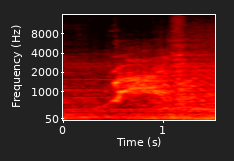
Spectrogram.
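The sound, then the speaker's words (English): A woman in a film clip lets out a sustained high-pitched scream that starts abruptly and holds, over a low background rumble. “Is that my poor nurse screaming?”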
